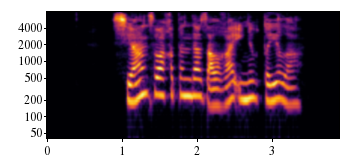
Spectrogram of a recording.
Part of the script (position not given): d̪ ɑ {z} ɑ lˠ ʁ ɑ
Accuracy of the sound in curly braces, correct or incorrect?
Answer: correct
